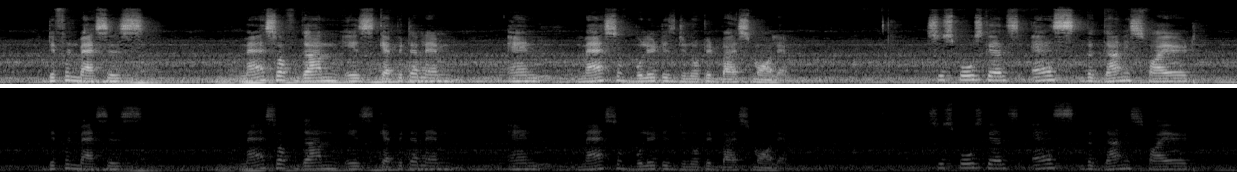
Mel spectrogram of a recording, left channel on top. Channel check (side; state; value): right; quieter; 30.0 dB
